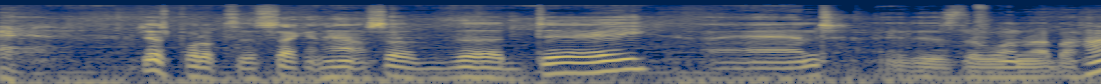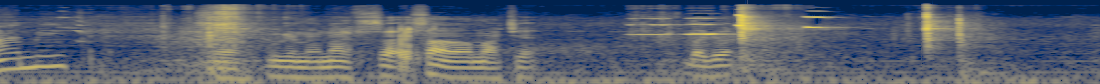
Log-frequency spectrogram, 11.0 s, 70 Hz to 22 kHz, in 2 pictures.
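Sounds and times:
metal gate latch clicking: 0:08.6 - 0:10.6.

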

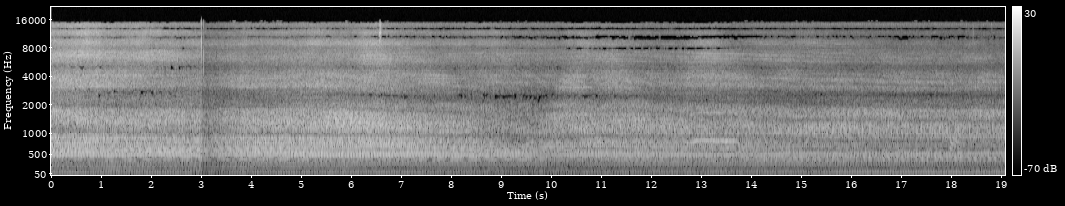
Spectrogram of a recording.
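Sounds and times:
paraglider engine droning overhead: 0:00.0 - 0:19.0.

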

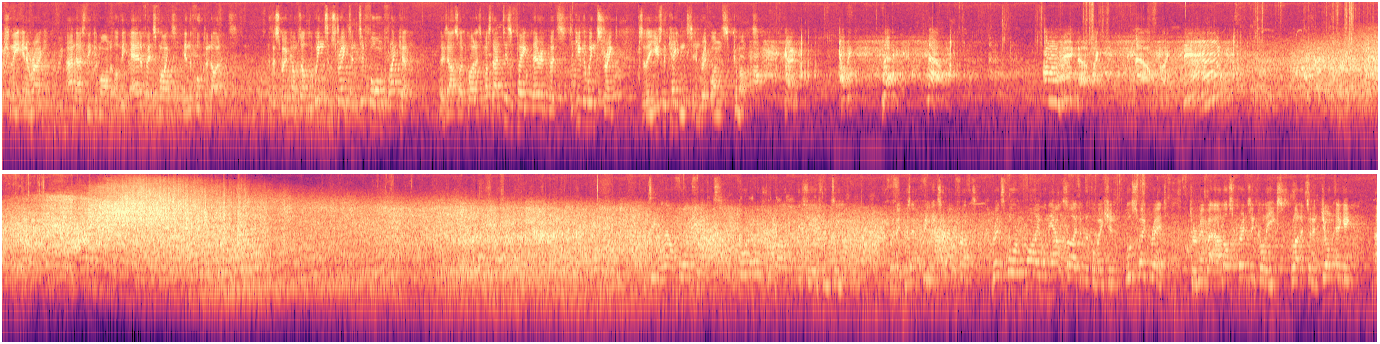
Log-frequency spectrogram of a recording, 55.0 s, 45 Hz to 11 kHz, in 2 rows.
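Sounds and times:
jets flying past: 0:00.0 - 0:55.0.

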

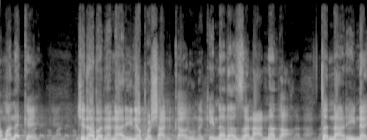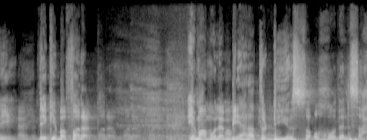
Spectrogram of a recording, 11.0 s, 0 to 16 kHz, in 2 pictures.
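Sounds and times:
man preaching into microphone: 0:00.0 - 0:11.0.

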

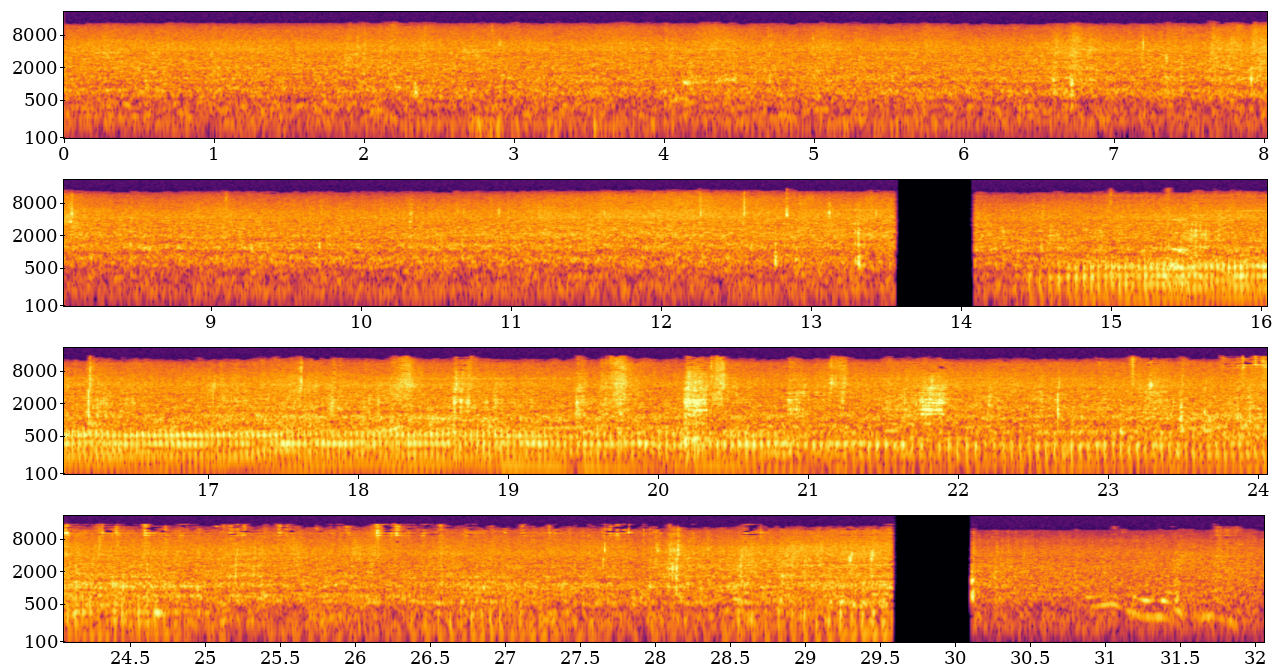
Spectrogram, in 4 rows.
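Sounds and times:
vehicle engine running: 0:14.2 - 0:29.6.

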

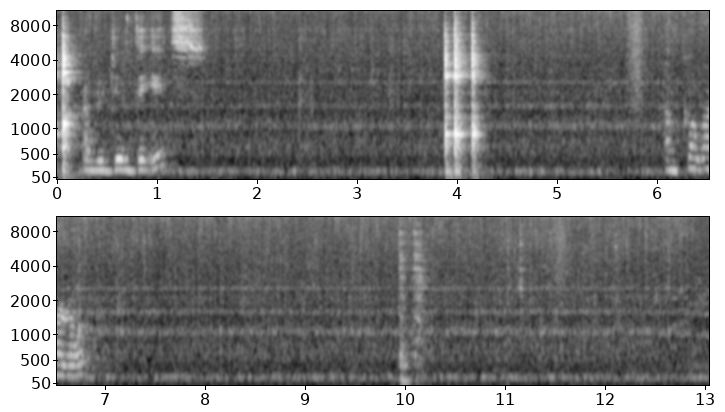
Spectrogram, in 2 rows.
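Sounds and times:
low steady hum: 0:00.0 - 0:13.0
stew bubbling in a pot: 0:00.0 - 0:13.0.

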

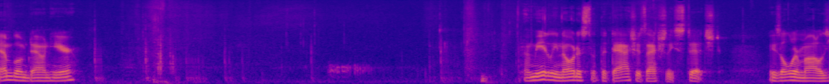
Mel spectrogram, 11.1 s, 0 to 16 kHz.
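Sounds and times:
handling rustles: 0:01.2 - 0:04.4.

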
